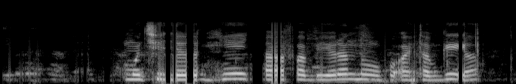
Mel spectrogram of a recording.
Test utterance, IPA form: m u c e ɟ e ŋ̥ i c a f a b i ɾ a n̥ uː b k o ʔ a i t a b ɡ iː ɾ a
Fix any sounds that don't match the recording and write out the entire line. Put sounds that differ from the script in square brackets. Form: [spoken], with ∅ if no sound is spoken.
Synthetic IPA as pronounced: m u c [i] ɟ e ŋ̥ i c a f a b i ɾ a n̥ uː [∅] k o ʔ a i t a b ɡ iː ɾ a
